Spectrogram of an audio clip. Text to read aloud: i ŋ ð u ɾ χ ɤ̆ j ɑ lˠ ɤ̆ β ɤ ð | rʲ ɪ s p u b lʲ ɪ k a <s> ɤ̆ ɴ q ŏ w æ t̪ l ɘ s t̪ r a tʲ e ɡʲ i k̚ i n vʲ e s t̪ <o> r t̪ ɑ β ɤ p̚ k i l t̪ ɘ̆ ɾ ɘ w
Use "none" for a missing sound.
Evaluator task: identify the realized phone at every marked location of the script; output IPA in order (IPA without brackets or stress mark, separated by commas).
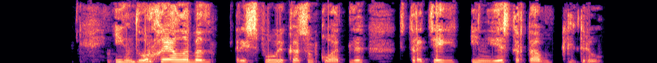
s, o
